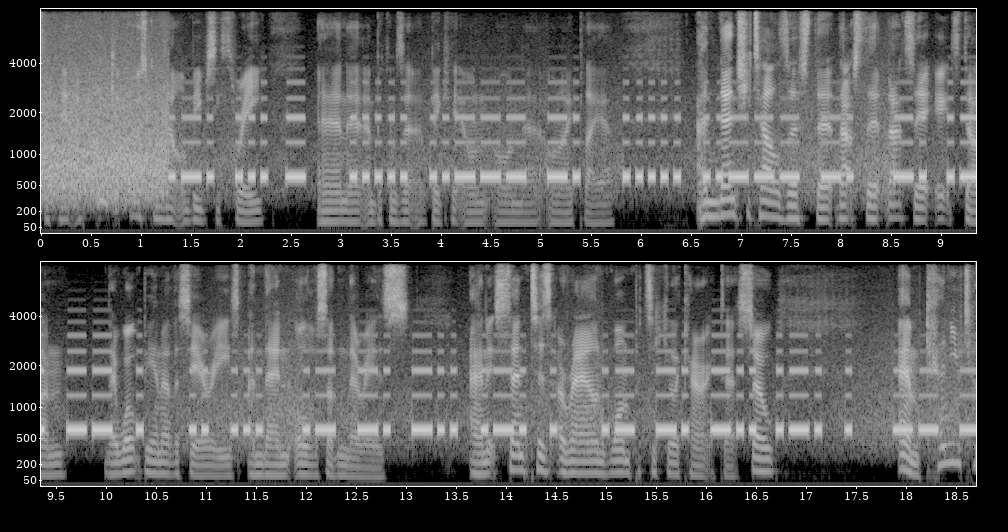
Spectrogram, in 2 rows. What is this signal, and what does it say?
Morse code, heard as a keyed tone, hand-sent with a paddle, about 19 wpm, 620 Hz, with speech in English. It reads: RST 52N 52N NAME IS ANDRE ANDRE …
